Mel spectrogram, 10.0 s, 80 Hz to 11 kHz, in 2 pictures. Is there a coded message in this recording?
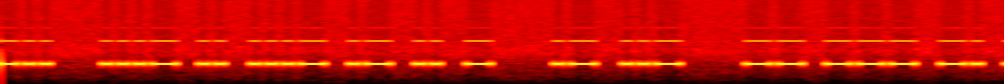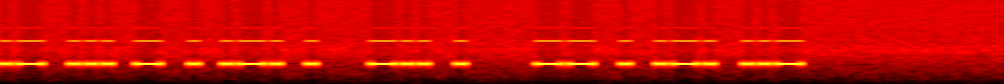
Yes: Morse code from 0.0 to 9.1 s, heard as a keyed tone, hand-sent with a paddle, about 29 wpm, 810 Hz. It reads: … VIVAIT AU MONASTERE DE MERU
